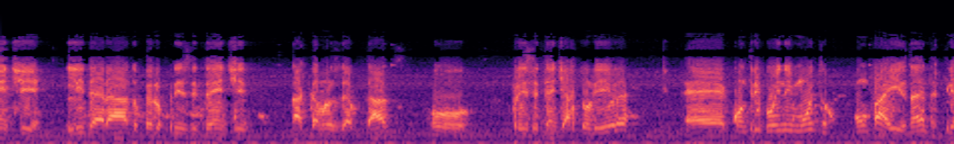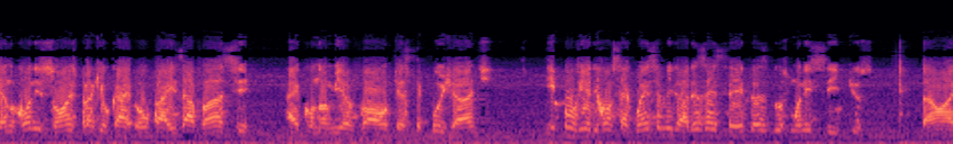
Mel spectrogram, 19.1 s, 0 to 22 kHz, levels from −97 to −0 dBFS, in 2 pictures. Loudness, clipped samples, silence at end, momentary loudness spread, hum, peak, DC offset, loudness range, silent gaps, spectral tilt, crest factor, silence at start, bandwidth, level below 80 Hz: -26 LUFS; under 0.1%; 0 s; 9 LU; none; -12 dBFS; under 0.1%; 3 LU; none; -2.5 dB/octave; 16 dB; 0 s; 9.2 kHz; -62 dBFS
